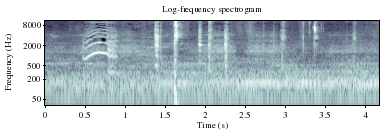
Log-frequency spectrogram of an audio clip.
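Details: Spoiled, easily angered baby monkey giving a single short, harmonic squeal that arches up and then down, followed by scattered clicks and taps over a low steady hum.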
